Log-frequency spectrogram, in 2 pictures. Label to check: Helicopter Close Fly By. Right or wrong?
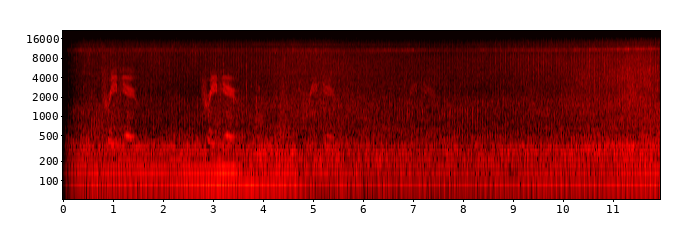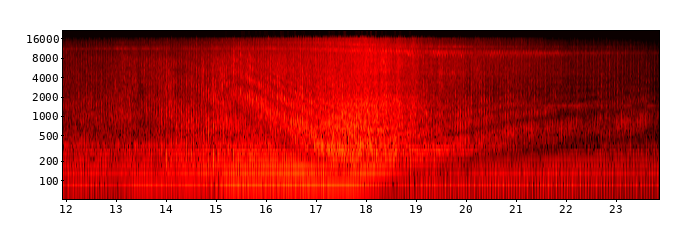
Right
